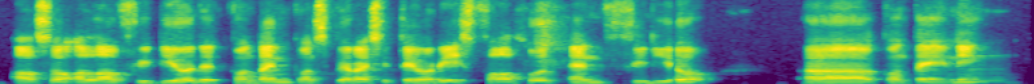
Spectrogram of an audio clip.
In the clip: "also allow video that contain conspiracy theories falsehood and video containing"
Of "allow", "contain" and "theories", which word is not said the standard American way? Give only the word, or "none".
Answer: theories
